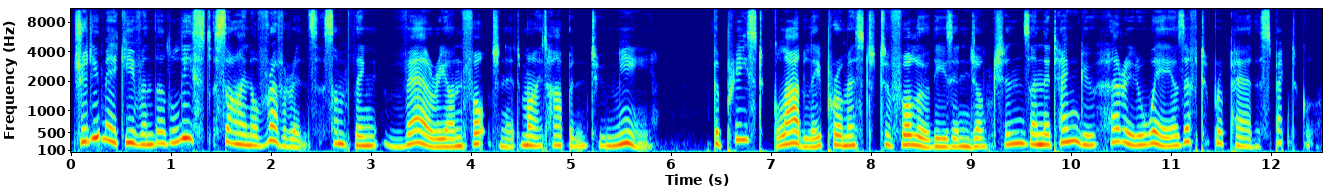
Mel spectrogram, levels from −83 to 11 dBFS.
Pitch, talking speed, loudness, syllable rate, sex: 230 Hz, 170 wpm, -16 LUFS, 5.2 syllables/s, female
